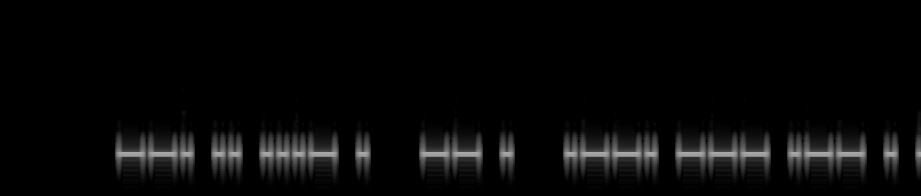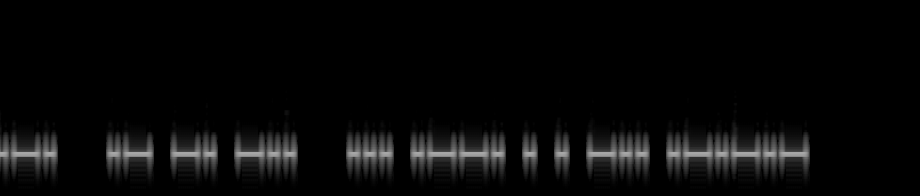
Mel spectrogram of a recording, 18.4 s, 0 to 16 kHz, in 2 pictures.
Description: Morse code, heard as a keyed tone, about 15 wpm, 700 Hz. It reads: GIVE ME POWER AND SPEED.
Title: Sentences from Top 1000 Words - Review Part 5 - 15wpm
